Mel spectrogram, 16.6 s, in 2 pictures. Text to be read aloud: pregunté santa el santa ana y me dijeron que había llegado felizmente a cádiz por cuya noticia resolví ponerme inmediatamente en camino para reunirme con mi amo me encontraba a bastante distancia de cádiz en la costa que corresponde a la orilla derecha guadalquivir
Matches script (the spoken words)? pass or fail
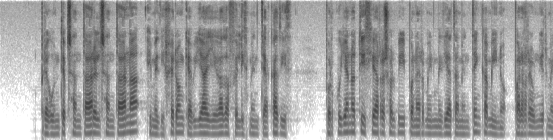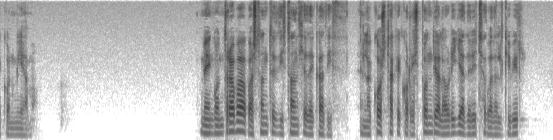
pass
